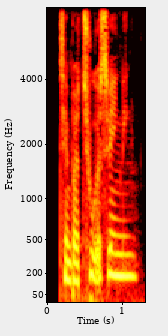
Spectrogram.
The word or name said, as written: temperatursvingning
